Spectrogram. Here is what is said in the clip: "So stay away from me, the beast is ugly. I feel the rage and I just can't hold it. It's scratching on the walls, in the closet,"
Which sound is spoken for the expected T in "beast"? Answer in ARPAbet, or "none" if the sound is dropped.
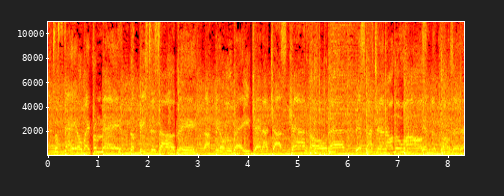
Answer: none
